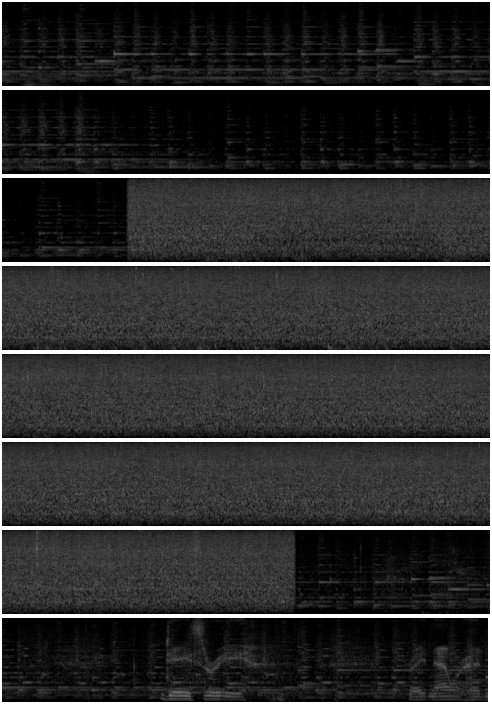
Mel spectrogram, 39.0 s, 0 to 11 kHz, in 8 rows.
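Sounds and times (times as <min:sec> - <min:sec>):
stream rushing over boulders: 0:11.0 - 0:32.2.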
